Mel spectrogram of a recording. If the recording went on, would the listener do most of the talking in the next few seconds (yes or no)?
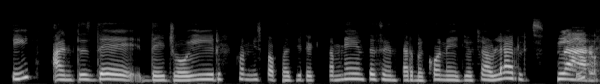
yes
